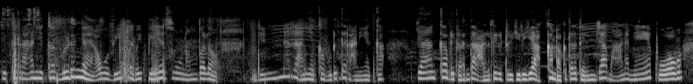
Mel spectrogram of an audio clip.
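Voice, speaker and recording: A woman voicing a young married neighbor in a cartoon drama, coaxing and calming an upset friend. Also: a little high, rapid-fire, background noise, natural voice. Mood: soothing. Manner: soothing, coaxing persuasion.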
